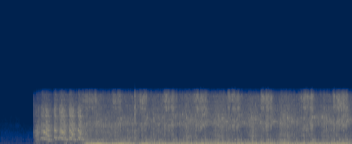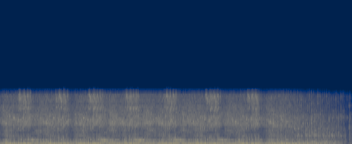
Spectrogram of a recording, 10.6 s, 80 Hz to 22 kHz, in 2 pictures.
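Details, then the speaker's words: 1998 Suzuki Katana 600, one cylinder running lean; started with little fuel, no tank; uneven lumpy exhaust beat, no clean rev rise; carb plunger not moving and feels weak, faulty CV diaphragm suspected. "this plunger isn't moving up and down so the diaphragm I'm about to pop this open and take a look at the diaphragm I think we might have something wrong up there"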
